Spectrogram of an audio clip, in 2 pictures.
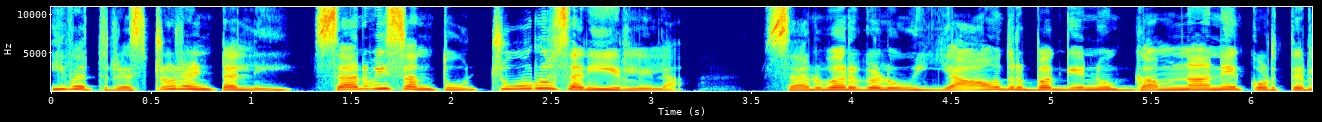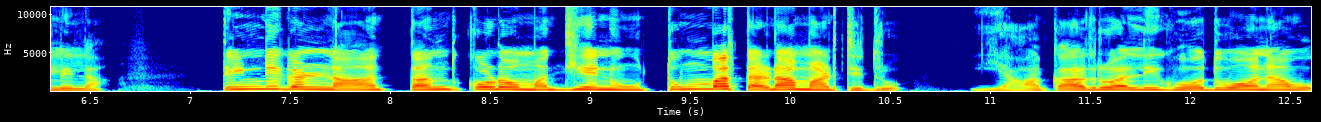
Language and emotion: Kannada, disgusted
